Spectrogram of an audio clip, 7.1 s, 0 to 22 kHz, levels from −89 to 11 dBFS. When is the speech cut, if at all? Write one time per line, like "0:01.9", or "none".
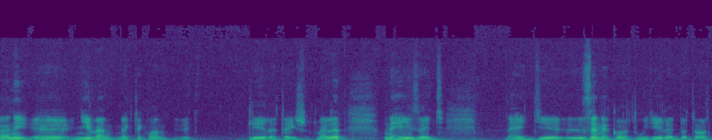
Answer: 0:01.5
0:02.5
0:03.1
0:03.9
